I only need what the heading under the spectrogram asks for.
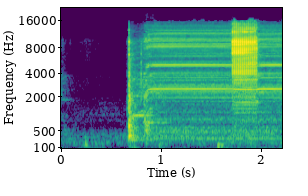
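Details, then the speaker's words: Generac XT8500EFI generator that would not crank, ignition switched on before the solenoid replacement; a sharp click, faint buzz and brief whirr as the electric choke gets power and engages normally. The no-crank fault was traced to the starter solenoid. "that's turning the choke on. You can see that there's power going to there."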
